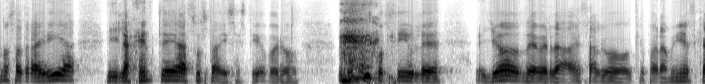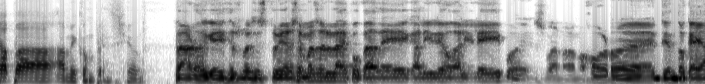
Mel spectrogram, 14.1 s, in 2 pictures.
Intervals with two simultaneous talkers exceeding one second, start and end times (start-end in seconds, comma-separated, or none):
none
